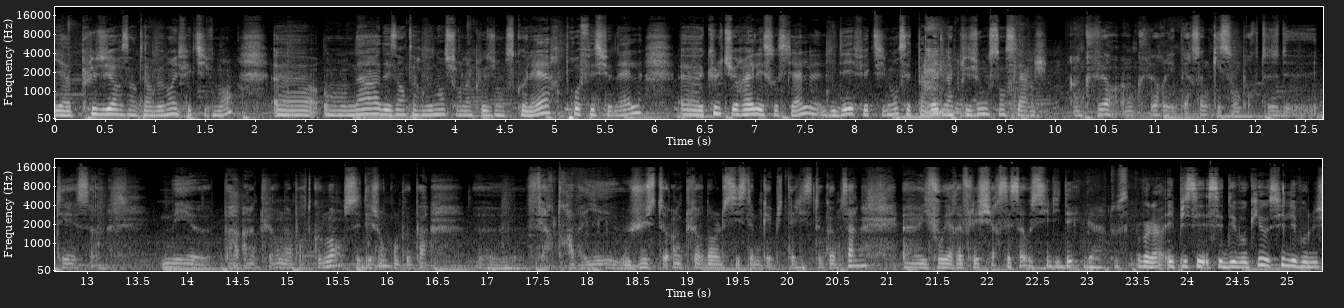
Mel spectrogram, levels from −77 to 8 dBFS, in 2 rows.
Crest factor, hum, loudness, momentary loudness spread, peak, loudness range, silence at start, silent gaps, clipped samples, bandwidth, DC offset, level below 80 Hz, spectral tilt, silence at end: 18 dB; none; -20 LUFS; 11 LU; -2 dBFS; 7 LU; 0 s; none; under 0.1%; 17 kHz; under 0.1%; -34 dBFS; -4.5 dB/octave; 0 s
